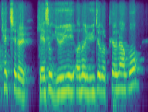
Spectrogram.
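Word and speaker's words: קֵץ: 그리고 끝 이이이 뜻이 이제 히브리로 캐츠라고 하죠. 그러니까 케이츠와 캐츠가 비슷하잖아요. 그 발음이.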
